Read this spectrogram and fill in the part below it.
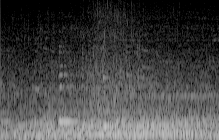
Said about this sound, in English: A launch. It's a small type of boat.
